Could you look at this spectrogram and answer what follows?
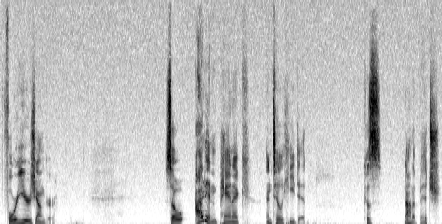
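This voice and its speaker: A man's voice: a little high, slow, pauses often, no room sound. American guy telling a funny story, folksy and sweary, voice jumps around a lot, really dry recording. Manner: animated, folksy, profane. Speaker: guest storyteller. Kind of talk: comic personal storytelling.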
